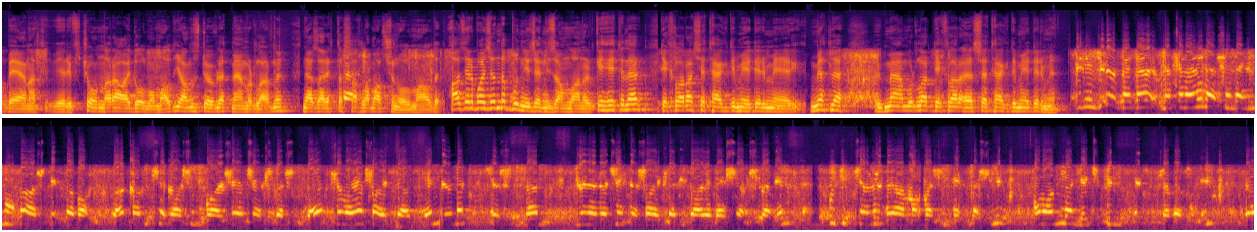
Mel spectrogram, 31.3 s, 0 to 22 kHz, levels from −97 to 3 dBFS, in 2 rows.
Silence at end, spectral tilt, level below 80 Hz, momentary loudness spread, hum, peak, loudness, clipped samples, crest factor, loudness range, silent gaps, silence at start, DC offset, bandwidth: 0 s; -5 dB/octave; -54 dBFS; 6 LU; none; 0 dBFS; -11 LUFS; under 0.1%; 10 dB; 2 LU; none; 0 s; under 0.1%; 13 kHz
